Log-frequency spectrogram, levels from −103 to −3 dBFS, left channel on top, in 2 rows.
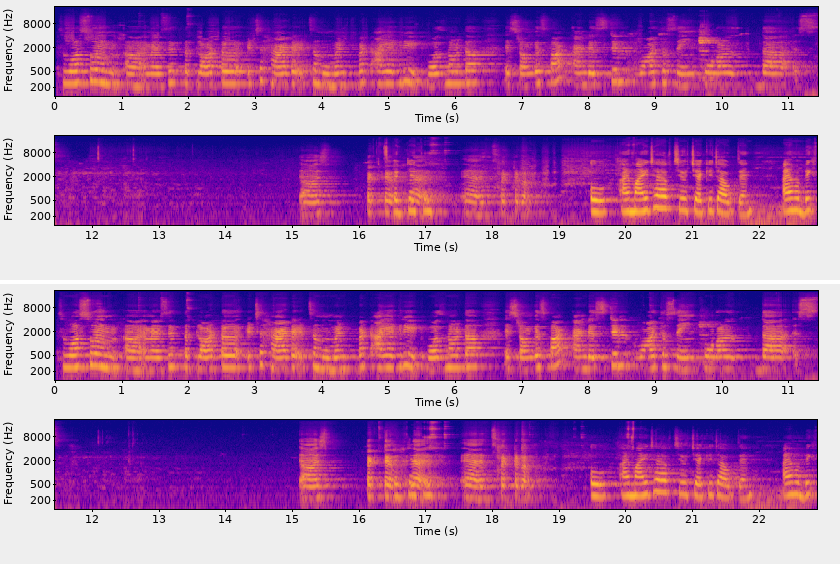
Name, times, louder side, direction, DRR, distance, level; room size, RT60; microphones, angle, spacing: voice 1, 0.0-10.2 10.5-11.3 15.1-15.6 16.1-17.2 17.5-18.7, right 4 dB, 50° right, 1.1 m, -30 dB
voice 2, 16.5-17.1 19.1-22.8, left 5 dB, 70° left, 0.6 m, -25 dB
25.0 x 20.0 x 6.2 m
head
